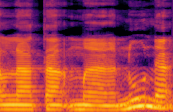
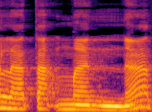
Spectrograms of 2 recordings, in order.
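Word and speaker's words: لَا تَأْمَنَّا: Jadi, Bunda asal kalimatnya launa tapi tidak dibaca la takmanuna. Dibacanya la tak tamanna tapi ada monyong.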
